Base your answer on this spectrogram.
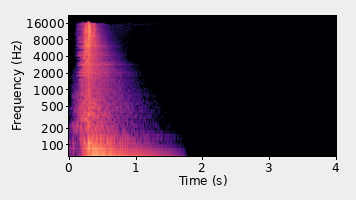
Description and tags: A sting / stab (or stinger) to use for an accent, transition, or FX. Good for horror, science fiction, etc.
GEAR: Pro Tools 10.3.9, Korg Triton, Concert Bass Drum
CREATED ON: April 26, 2015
